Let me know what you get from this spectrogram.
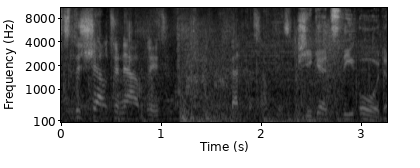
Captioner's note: explosions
